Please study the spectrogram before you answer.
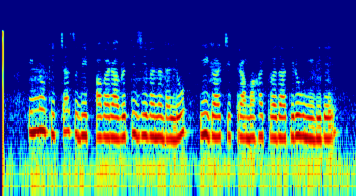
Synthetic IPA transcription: inːukit͡ʃːasud̪iːpɐʋɐɾɐʋɾut̪ːid͡ʒiːʋɐnɐd̪ɐlːu | iːɡɐt͡ʃit̪ɾɐmɐɦɐt̪ʋɐd̪ɐt̪iɾuʋuniːɽid̪e̞

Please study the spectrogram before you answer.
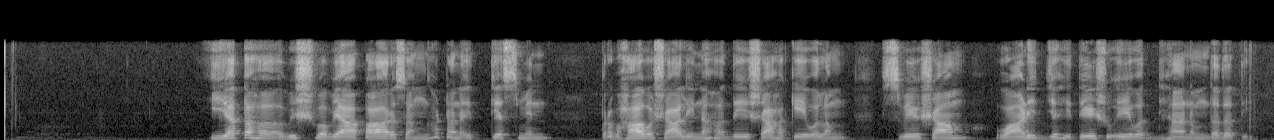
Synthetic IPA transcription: jɐt̪ɐɦɐʋiʃʋɐʋjaːpaːɾɐsɐŋɡʱɐʈɐnɐit̪jɐsmin | pɾɐbʱaːʋɐʃaːlinɐɦɐ̆d̪eːʃaːɦɐ̆keːʋɐlɐm | sʋeːʂaːmʋaːɽid̪jɐɦit̪eːʂuʔeːʋɐd̪ʱjaːnɐmd̪ɐd̪ɐt̪i

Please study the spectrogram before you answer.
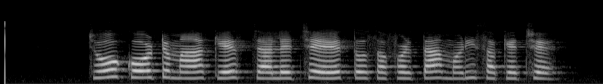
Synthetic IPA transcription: d͡ʒokoʈmãkest͡ʃalet͡ʃʰet̪osəfəɭt̪aməɭiʃəket͡ʃʰe

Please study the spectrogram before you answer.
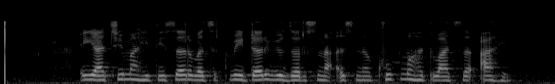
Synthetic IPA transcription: jat͡ɕiːmaɦit̪iːsəɾʋət͡sʈʋiʈəɾjud͡zəɾsnaʔəsnəːkʰuːpməɦət̪ːʋat͡səːʔaɦe

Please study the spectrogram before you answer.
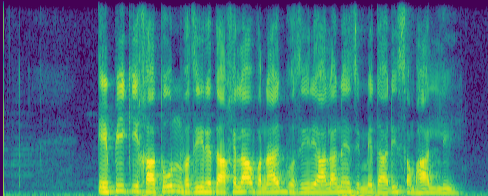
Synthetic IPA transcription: eːpikixaːt̪uːnʋɐziːɾed̪aːxɪlaʋɐnaːɪbʋɐziːɾeaːlanezɪmːeːd̪aːɾisɐ̃mbʱaːlːiː

